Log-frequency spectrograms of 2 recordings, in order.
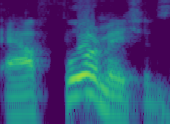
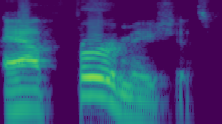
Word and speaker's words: afformations: my method of affirmations you'll notice this is spelled a f f o r m a t i n s a formations not affirmations so of course every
